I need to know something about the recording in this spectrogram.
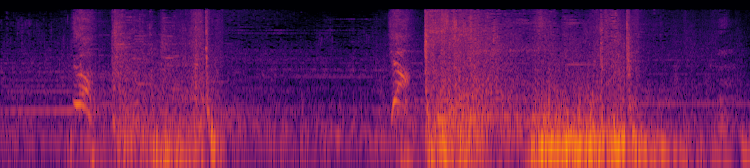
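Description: A magical beam crackles and whooshes as a lantern is struck.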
